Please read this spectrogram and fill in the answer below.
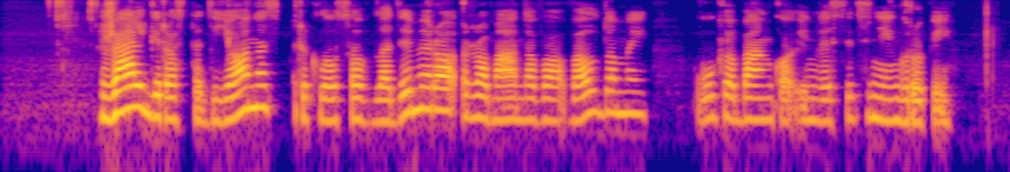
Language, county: Lithuanian, Vilnius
